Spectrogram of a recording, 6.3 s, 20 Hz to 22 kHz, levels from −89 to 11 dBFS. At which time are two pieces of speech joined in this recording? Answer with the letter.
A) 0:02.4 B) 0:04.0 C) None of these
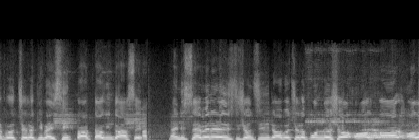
A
